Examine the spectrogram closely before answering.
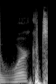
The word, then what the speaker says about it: worked: It makes more of a T sound. Even though it's spelled ED, it makes that T sound. So voiceless sounds, when verbs end in voiceless sounds like K, the ED sounds like the voiceless T.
